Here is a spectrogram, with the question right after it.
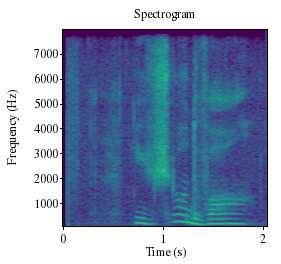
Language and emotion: Russian, sad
